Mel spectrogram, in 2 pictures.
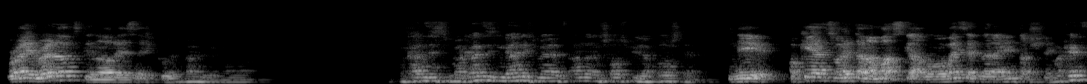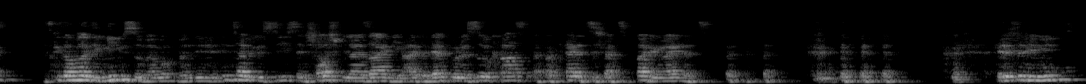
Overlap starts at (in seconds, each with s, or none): none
